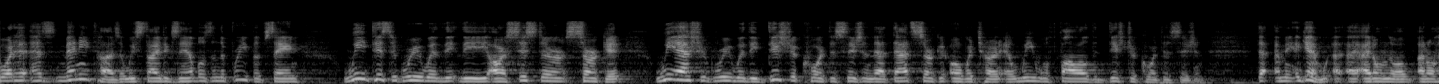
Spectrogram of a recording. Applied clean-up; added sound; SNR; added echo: none; none; none; reverberation time 0.4 s.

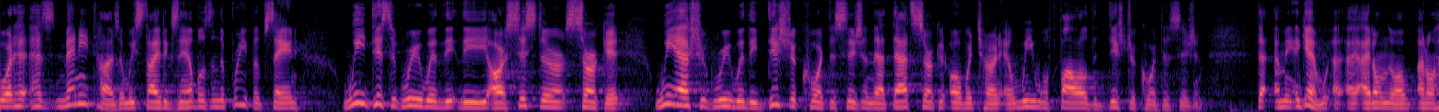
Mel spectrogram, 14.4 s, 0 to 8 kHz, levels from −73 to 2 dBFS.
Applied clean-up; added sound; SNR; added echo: none; none; none; none.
